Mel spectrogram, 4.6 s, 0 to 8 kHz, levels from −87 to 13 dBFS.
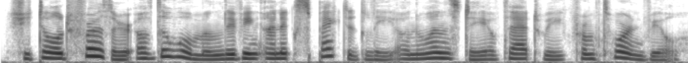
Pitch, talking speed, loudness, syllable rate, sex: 225 Hz, 195 wpm, -17 LUFS, 5.8 syllables/s, female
